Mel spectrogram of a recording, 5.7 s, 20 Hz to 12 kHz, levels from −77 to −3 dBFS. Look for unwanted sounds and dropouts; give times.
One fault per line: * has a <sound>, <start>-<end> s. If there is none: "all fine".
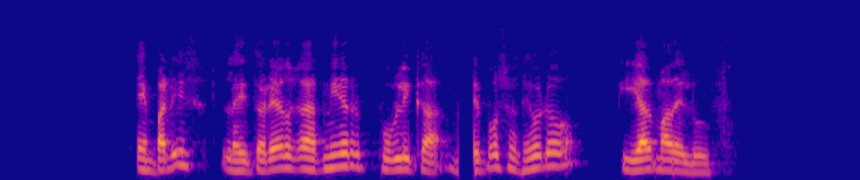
* has a dropout, 3.1-3.2 s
